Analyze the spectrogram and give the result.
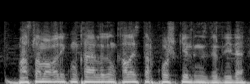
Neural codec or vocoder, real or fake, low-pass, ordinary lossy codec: none; real; none; none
